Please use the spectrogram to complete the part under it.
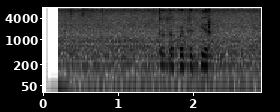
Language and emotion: Russian, neutral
